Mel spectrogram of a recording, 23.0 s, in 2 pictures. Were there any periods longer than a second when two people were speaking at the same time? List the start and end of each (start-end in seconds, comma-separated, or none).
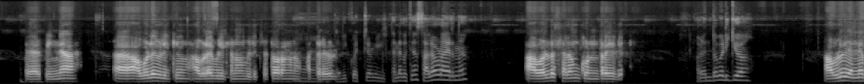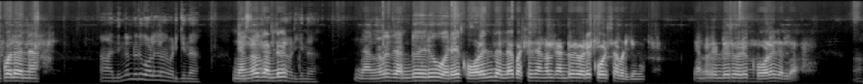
none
